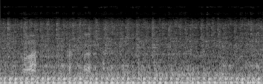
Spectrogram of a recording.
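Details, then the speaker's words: Rusco multicab that was hard starting in the morning, after replacing the whole carburetor: quick, regular low pulses at an even, smooth idle without stumbling; normal idle. "Okay na. One click na yan. Bukas malalaman pa yan kung one click."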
